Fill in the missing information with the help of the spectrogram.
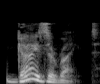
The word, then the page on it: geyserite: British English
